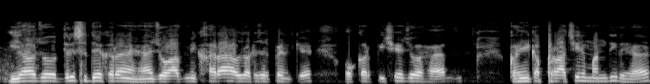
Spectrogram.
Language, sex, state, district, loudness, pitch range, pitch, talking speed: Hindi, male, Bihar, Samastipur, -14 LUFS, 145-160 Hz, 150 Hz, 205 wpm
